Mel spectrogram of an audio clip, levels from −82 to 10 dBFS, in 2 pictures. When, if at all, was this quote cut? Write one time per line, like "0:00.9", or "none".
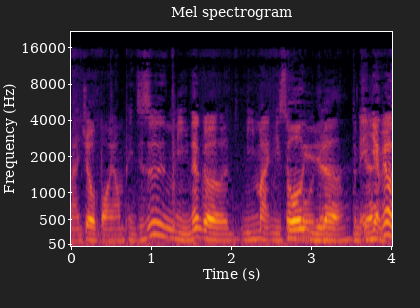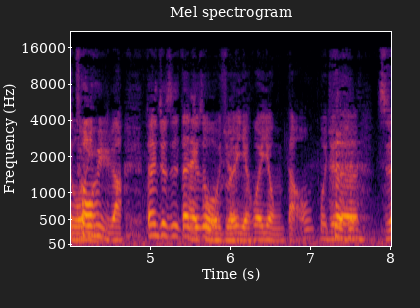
0:03.5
